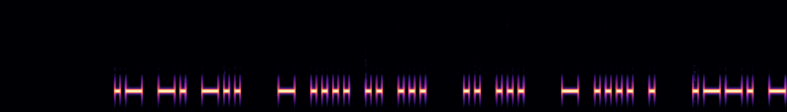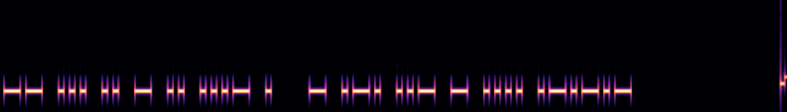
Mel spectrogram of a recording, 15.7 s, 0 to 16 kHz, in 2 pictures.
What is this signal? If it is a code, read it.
Morse code, heard as a keyed tone, about 21 wpm, 700 Hz. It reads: AND THIS IS THE POSITIVE TRUTH.
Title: Sentences from Top 1000 Words - Review Part 5 - 22wpm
